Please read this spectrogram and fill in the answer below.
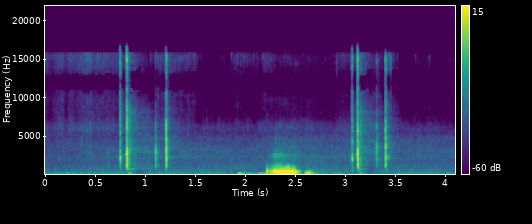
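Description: Sharp clicks of a hand stapler pinning a wrapping onto a wooden log: two clicks about a second in, then a quick cluster of clicks about three seconds in.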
